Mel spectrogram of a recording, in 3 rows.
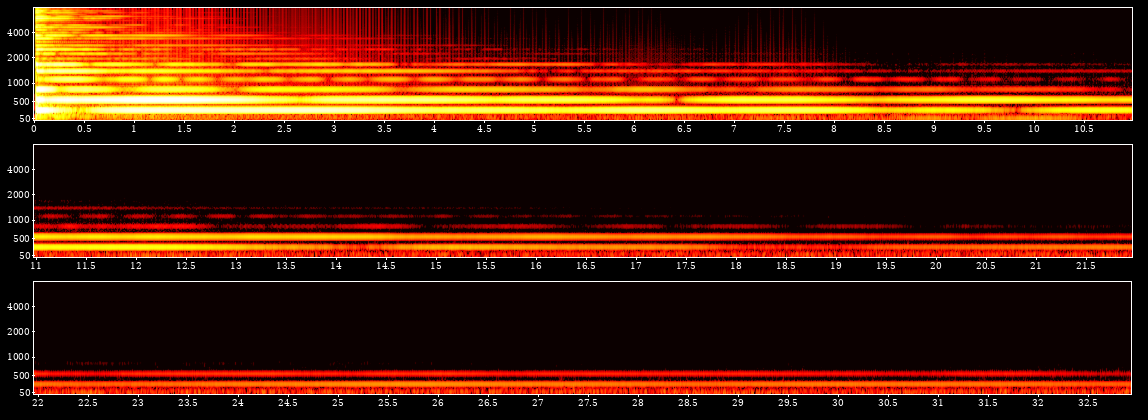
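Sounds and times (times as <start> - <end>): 
string pluck pad: 0.0 - 14.2.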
